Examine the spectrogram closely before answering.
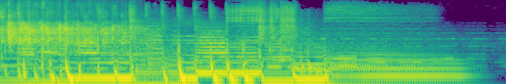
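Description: Sustained audience applause, a dense wash of clapping mixed with low musical tones, that holds steady for several seconds before thinning and fading out at the end. No one speaks.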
